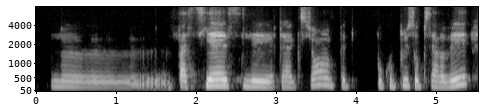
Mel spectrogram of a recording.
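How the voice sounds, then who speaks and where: A woman talks at a very slow pace with a medium pitch and fairly even intonation. The sound is dry and close, with no echo. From Madagascar. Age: 30s. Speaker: painter, visual artist. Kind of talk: interview. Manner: hesitant, many fillers and repetitions.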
